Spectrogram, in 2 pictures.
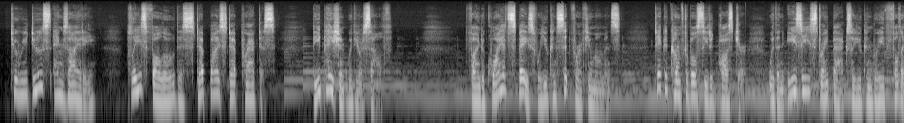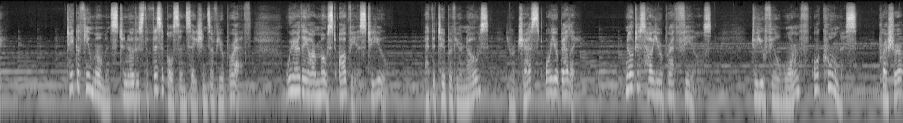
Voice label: Meditation Guide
